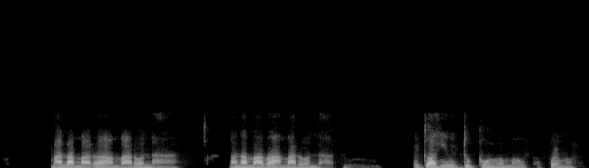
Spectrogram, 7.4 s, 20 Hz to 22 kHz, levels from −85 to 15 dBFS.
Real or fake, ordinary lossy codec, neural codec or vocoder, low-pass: fake; none; codec, 16 kHz, 1.1 kbps, Voila-Tokenizer; none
